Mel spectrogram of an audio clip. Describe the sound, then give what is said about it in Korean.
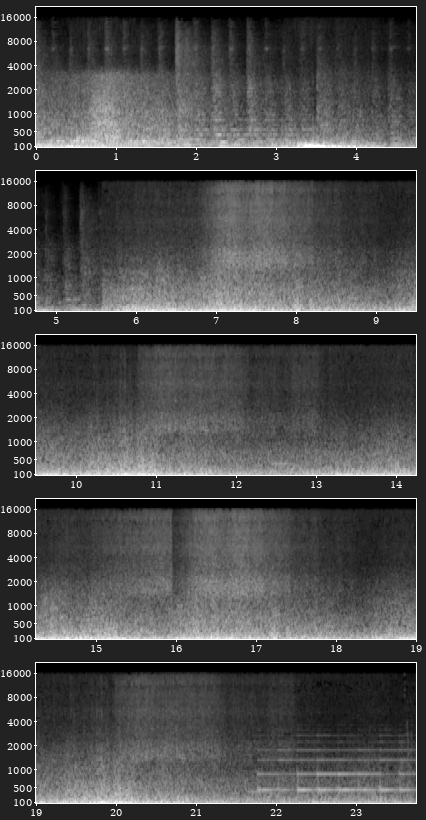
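Strong desert sandstorm wind roars and gusts steadily for over twenty seconds, a dense rushing noise with surging swells, buffeting the microphone, with no voices. “황사와 사막한 뉴스에 이어서 사막의 모래바람 소리 들려드렸습니다.”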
